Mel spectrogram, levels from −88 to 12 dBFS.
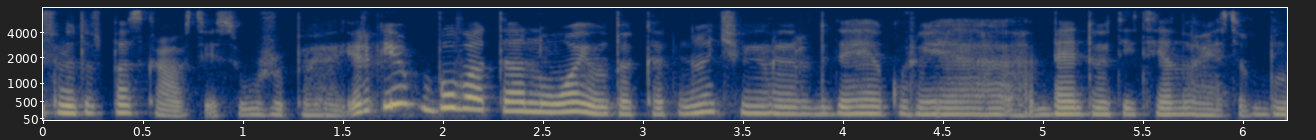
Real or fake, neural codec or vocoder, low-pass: fake; autoencoder, 22.05 kHz, a latent of 192 numbers a frame, VITS, trained on one speaker; 7.2 kHz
